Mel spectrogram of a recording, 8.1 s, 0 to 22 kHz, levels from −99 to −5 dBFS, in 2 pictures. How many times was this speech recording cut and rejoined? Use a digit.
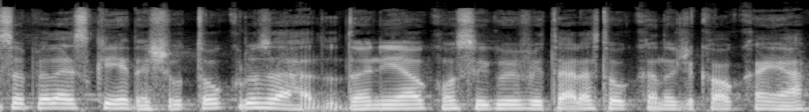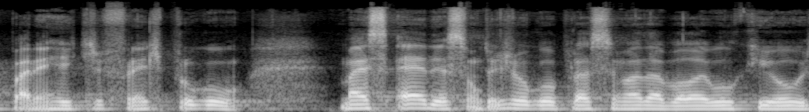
4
